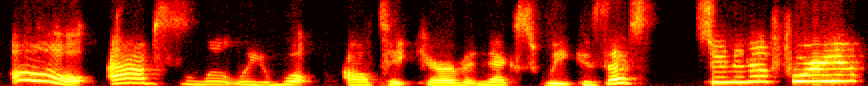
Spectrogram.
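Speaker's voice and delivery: high, sugary overly agreeable voice; mock the neighbor's fake friendliness, pitched high; fake nice neighbor. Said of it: "the facade they put on".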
